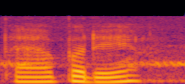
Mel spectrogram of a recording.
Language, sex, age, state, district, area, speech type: Odia, female, 18-30, Odisha, Jagatsinghpur, rural, spontaneous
